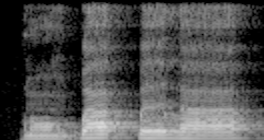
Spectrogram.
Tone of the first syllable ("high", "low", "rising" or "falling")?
low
